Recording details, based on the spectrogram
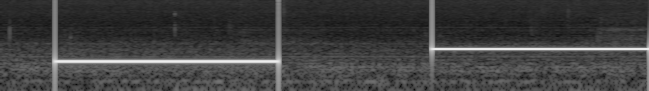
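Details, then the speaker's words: Simulated nurse physical-exam ASMR roleplay hearing test: two steady pure tones, a lower then a higher one, played through headphones while the listener reports hearing them on the left or right side; audiometry test tones. "all right so I'm gonna start my machine over here okay and you let me know if you hear the noise on the left side or on the right side okay"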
